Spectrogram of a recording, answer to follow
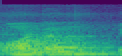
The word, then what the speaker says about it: autumn: अब आपको पता है ऑटम एक सीजन होता है, AUTUMN, ऑटम, एन साइलेंट है यहाँ पर।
